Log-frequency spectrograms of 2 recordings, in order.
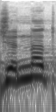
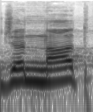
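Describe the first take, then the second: First: The second vowel is short. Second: The second vowel is drawn out long. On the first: The speaker calls it right. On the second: The speaker calls it wrong.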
